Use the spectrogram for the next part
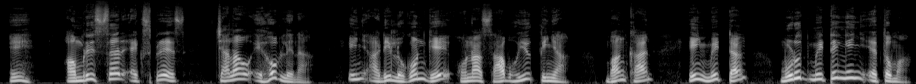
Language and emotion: Santali, surprised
